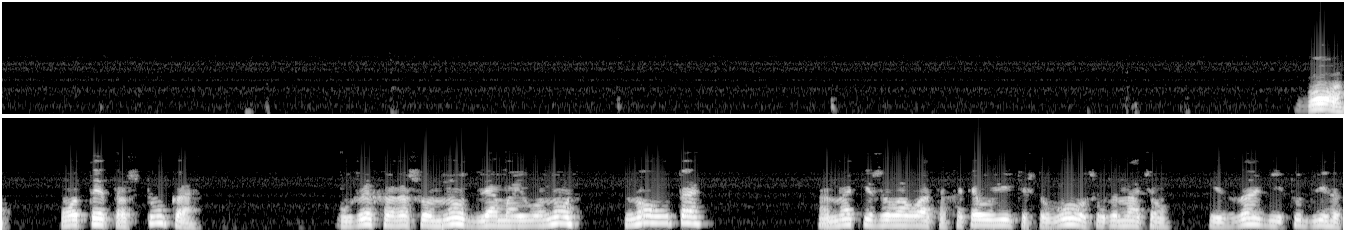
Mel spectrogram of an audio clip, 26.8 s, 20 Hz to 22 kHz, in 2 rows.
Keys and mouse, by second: 4.4-5.4 middle drag, 8.9-11.6 middle drag, 16.0-19.0 middle drag.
